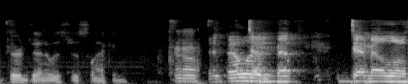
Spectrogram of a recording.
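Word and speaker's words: Slaking: It paralyzed my Slake King, though, so that's not good. What do you got here? Ghostliness. Hammer arm that. It's obviously pronounced slacking.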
